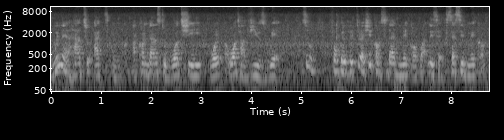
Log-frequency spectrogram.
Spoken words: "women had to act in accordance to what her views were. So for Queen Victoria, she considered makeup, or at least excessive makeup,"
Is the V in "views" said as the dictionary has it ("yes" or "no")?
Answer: yes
